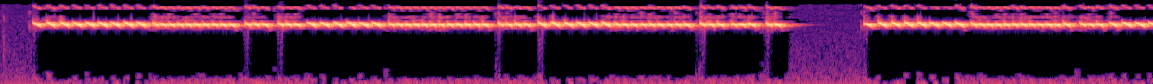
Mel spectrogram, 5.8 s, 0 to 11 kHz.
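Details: Shrill pulsed trill of a Korean field cricket, 2020 recording from the National Institute of Biological Resources, running about four seconds, breaking off briefly, then resuming with the same rapid even pulses.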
